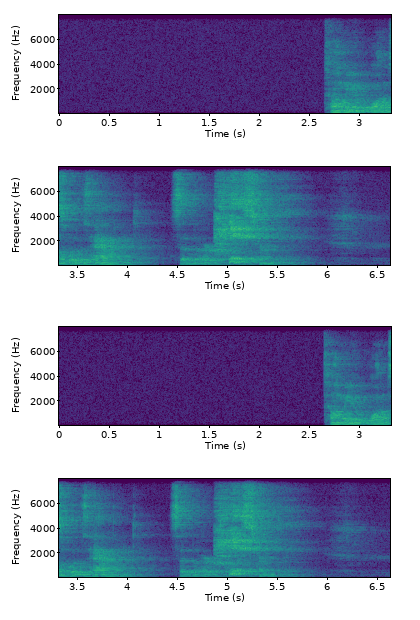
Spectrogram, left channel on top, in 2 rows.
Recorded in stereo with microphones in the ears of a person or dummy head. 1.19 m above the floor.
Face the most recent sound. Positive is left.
turn(degrees=5)  # may be behind; listen again after turning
